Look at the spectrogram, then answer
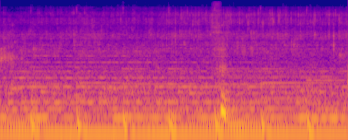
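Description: Tap water runs steadily in a tense indoor scene, a continuous rushing hiss with a low hum under it and small splashes here and there. No one speaks.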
